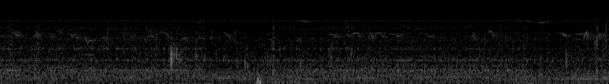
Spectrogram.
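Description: Faint, scattered high chirps of small birds over a steady background hiss, with a light tap a little under two seconds in and a soft thump shortly after.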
